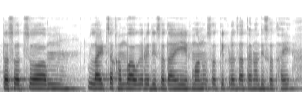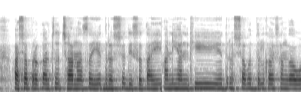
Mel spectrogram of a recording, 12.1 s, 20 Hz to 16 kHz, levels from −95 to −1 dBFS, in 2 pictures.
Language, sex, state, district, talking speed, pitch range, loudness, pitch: Marathi, female, Maharashtra, Chandrapur, 140 wpm, 175-185 Hz, -29 LUFS, 180 Hz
